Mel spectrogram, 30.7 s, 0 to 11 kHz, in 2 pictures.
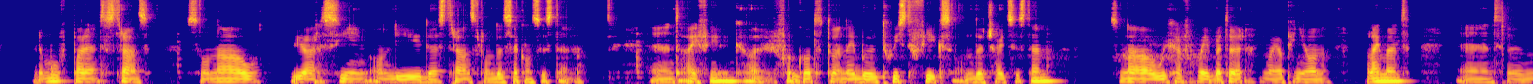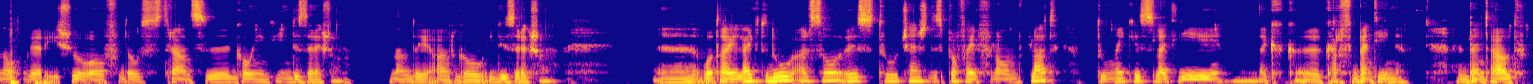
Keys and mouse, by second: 0.8 middle click, 1.0 click, 1.5-3.3 middle drag, 3.7 d, 3.8-7.4 drag, 4.2 d, 4.4 d, 4.8 d, 5.9 d, 8.6 click, 9.8-10.6 middle drag, 13.4-14.5 typing, 13.5-16.1 drag, 13.5-16.1 right drag, 16.4-20.9 typing, 23.5-30.6 typing.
